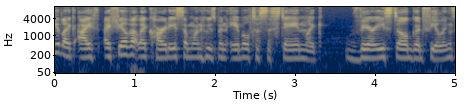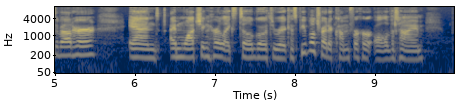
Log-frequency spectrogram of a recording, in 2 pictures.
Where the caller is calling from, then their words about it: Brooklyn, New York, United States; I'm calling in from Brooklyn.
